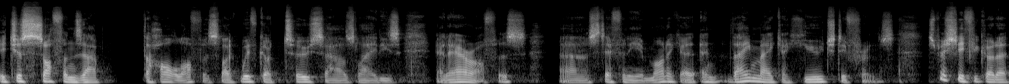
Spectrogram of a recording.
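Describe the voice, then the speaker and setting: Bright and sharp in tone, a man with an Australian accent speaks at a fairly low pitch and a moderate pace. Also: ordinary pitch variation, very clean recording, silent background. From Melbourne, Australia (born in Italy, arrived 1964). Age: 60s. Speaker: real estate auctioneer. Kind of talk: interview.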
